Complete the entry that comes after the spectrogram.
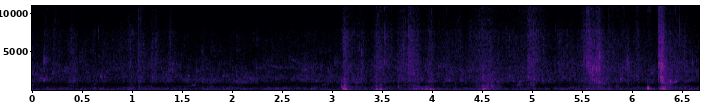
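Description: A small stream trickling. From about three seconds in, a run of short, irregular knocks and splashes rises above it.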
